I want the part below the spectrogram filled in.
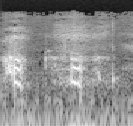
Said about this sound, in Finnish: Niin kuin täällä taas tämä mun pieni assistentti on hyvin mukana. Haukottelee ja örisee.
